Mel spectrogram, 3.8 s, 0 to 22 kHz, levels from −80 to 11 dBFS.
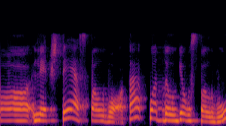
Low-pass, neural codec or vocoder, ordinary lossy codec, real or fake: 7.2 kHz; none; MP3, 96 kbps; real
